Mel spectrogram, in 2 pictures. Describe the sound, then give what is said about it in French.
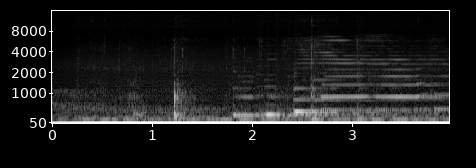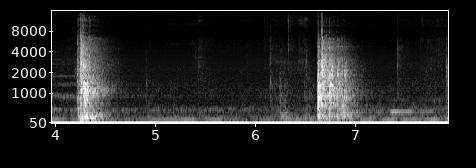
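Hinges on a cabinet door are clipped back into place with two sharp snapping clicks a couple of seconds apart, over a steady tonal background hum. “et ensuite vous pouvez réenclencher les pommelles.”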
